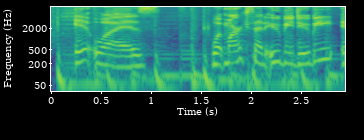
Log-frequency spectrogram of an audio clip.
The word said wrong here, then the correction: Ubby Dubby: It's actually Ubby Dubby. – Ubby Dubby, excuse me.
